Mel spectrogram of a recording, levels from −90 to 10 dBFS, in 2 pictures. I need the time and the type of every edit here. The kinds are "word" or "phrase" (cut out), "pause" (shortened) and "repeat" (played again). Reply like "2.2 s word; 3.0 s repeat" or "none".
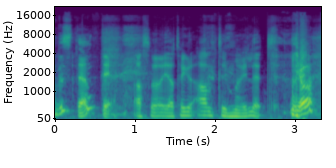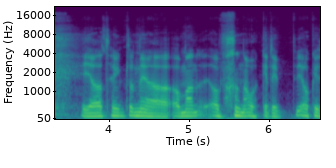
4.2 s word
